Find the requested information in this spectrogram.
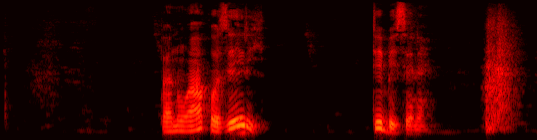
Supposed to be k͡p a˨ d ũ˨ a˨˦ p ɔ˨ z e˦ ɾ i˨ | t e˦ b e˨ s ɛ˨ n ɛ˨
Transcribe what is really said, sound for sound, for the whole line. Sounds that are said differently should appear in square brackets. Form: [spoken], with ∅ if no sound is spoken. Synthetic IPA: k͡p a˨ [n] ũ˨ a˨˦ [k] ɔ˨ z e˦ ɾ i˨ | t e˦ b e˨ s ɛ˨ n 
